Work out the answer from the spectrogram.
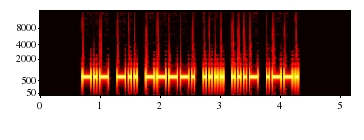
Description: Morse code, heard as a keyed tone, about 32 wpm, 700 Hz. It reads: KD9HVP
